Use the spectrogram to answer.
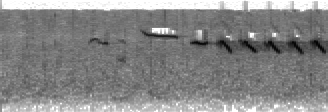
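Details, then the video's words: Opening of a Eurasian wren's song: a couple of thin high whistles, a drawn-out pure note, then five or six rapid ringing notes repeated in quick succession. "Birds Singing - Eurasian Wren"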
